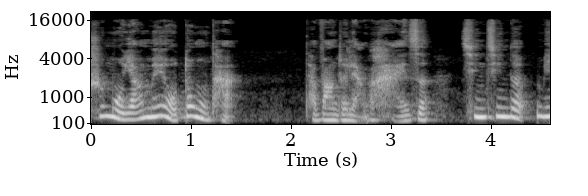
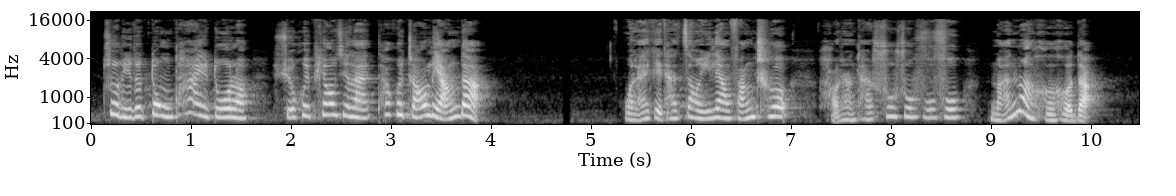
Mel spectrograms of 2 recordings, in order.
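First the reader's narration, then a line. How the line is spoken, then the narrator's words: Bleating. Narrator (Chinese): 咩的叫着，普鲁说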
